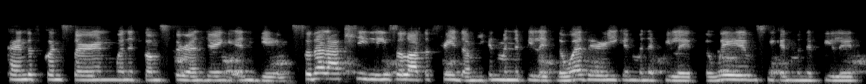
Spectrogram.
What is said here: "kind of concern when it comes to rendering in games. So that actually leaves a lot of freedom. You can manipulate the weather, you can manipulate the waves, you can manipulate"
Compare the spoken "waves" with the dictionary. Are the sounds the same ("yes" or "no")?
no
